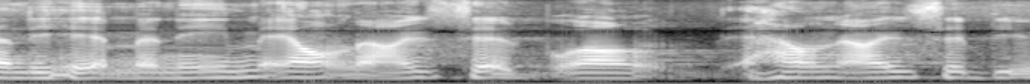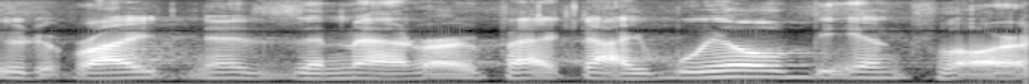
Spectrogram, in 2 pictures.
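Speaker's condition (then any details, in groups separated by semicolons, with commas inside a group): Spasmodic dysphonia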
